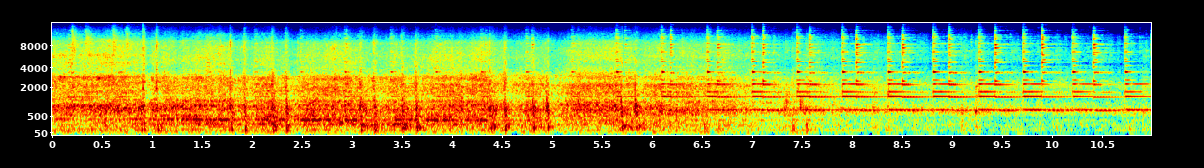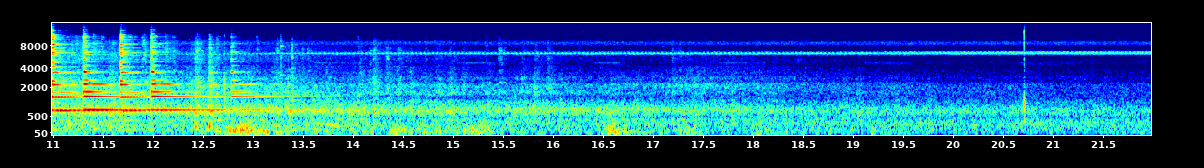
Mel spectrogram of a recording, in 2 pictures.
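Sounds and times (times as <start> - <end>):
train running past: 0.0 - 20.4
level crossing bell ringing: 2.5 - 13.7.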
